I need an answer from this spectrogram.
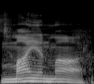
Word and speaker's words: Myanmar: soul myeon Mar Myanmar how does that pronounce my and Mar my and Mar my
